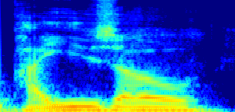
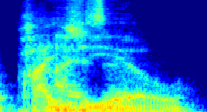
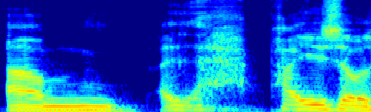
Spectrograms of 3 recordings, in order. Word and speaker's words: piezo: which is paizo or paisio. Paisio is Paisio. not wrong. That's incorrect. There's not that many syllables in that word. Right. You know, paizo is probably the closest.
